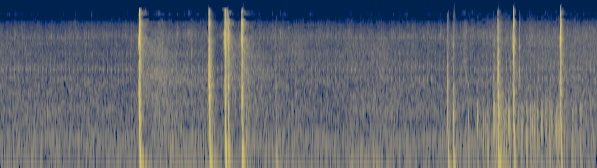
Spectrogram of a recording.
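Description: Professional aerial fireworks going off in an uneven string of sharp bangs: a single bang about a second and a half in, a quick cluster of three around two seconds, and another run of bangs from about four and a half seconds on.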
